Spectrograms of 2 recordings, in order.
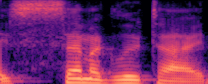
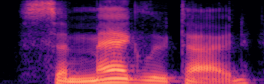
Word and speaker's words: semaglutide: Just an aside, people say semaglutide, and it's semaglutide. Terzepatide. Oh, got it. Interesting. So the emphasis is on the other side of emphasis it.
